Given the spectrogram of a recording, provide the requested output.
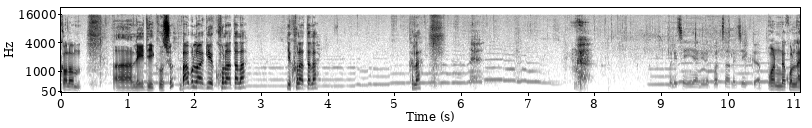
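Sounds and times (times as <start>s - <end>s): soft flute music: 0.7s - 11.0s.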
